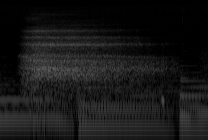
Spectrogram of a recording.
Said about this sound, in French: Inspire par le nez profondément. Retiens le souffle et expire par la bouche.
